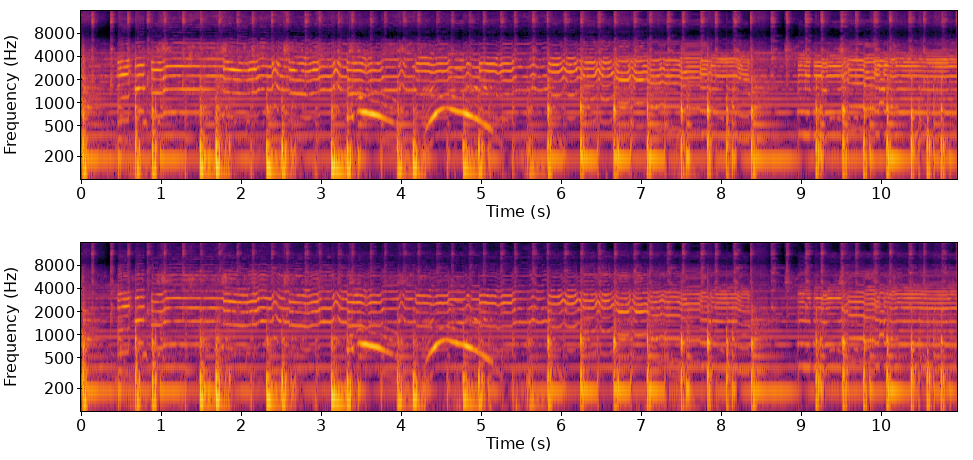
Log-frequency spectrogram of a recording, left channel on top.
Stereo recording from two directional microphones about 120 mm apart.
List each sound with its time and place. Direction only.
0.9 s music: 15° left (ahead or behind)
9.1 s music: 5° left (ahead or behind)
